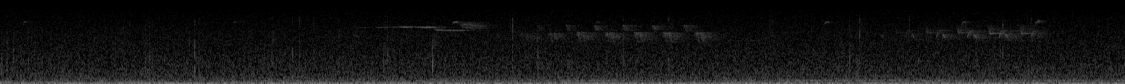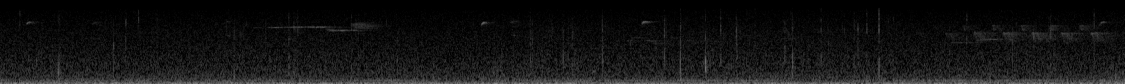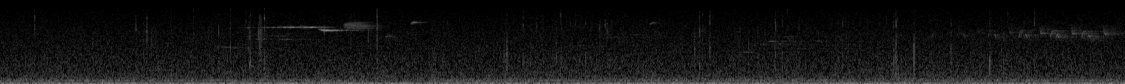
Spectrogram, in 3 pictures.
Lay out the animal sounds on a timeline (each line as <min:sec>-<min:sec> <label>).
0:03.6-0:04.9 Black-throated Green Warbler (Setophaga virens)
0:05.2-0:07.2 Ovenbird (Seiurus aurocapilla)
0:08.9-0:10.5 Ovenbird (Seiurus aurocapilla)
0:13.7-0:15.1 Black-throated Green Warbler (Setophaga virens)
0:17.4-0:18.8 Hermit Thrush (Catharus guttatus)
0:20.6-0:21.5 Hermit Thrush (Catharus guttatus)
0:20.6-0:22.4 Ovenbird (Seiurus aurocapilla)
0:24.6-0:25.7 Hermit Thrush (Catharus guttatus)
0:24.9-0:26.2 Black-throated Green Warbler (Setophaga virens)
0:28.2-0:29.1 Hermit Thrush (Catharus guttatus)
0:29.9-0:31.0 Hermit Thrush (Catharus guttatus)
0:31.7-0:33.8 Ovenbird (Seiurus aurocapilla)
